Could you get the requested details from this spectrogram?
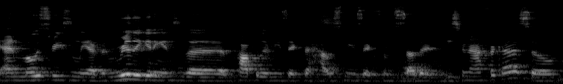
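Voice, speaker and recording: A woman drummer with a bright, slightly low voice, explaining her background at a steady pace. Her voice echoes in the room and there is faint music behind her. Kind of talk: casual interview.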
